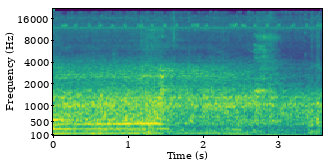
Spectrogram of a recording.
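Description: A Renault Twingo 1.2T GT hatchback with wider front wheels drives through a corner, a steady engine hum and road roar heard from inside, loud and continuous, easing slightly partway through.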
